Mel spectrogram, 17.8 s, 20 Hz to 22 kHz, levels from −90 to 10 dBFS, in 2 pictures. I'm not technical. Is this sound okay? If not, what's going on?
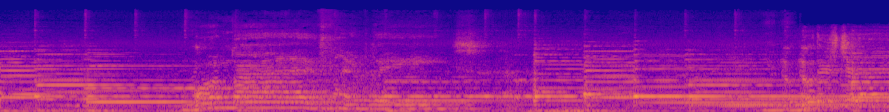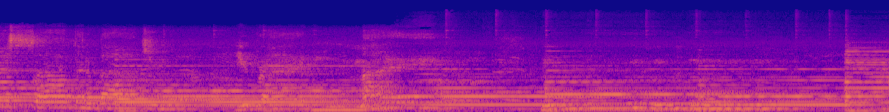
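No. Two things are wrong. First, there is a mains buzz running through the whole clip: a steady, raspy hum, quiet but always there, coming from the 50 Hz electricity supply leaking into the equipment, for example through a dimmer or a poorly shielded cable. Unlike a pure, smooth hum, it sounds gritty because sharp electrical spikes add many higher tones on top of the low drone.

Second, from about 7.7 to 13.1 seconds there is digital radio blending to analogue. The receiver lost its digital signal and switched over to the ordinary FM broadcast of the same station, then back. Each switch is a soft cross-fade lasting about a third of a second. During that stretch a gentle hiss appears. What sets this apart from a plain dropout or interference is that the sound never stops; its quality changes, then returns.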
